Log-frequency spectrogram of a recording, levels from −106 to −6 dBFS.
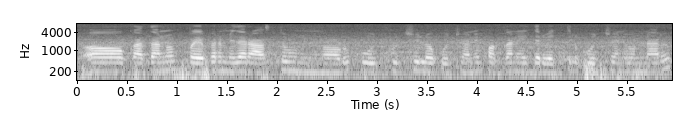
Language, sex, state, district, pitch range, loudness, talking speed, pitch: Telugu, female, Telangana, Karimnagar, 185-200 Hz, -18 LUFS, 120 wpm, 195 Hz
